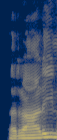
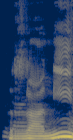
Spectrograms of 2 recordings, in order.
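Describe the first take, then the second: First: रानी with retroflex sound, "raaṇi"; wrong pronunciation. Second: रानी with a plain dental n; tongue-tip n in रानी; रानी as clean "raanee"; correct pronunciation. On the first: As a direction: curl the tongue back in रानी. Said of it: "रानी नहीं होता है". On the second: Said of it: "रानी होता है सही". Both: Shown as a demonstration.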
